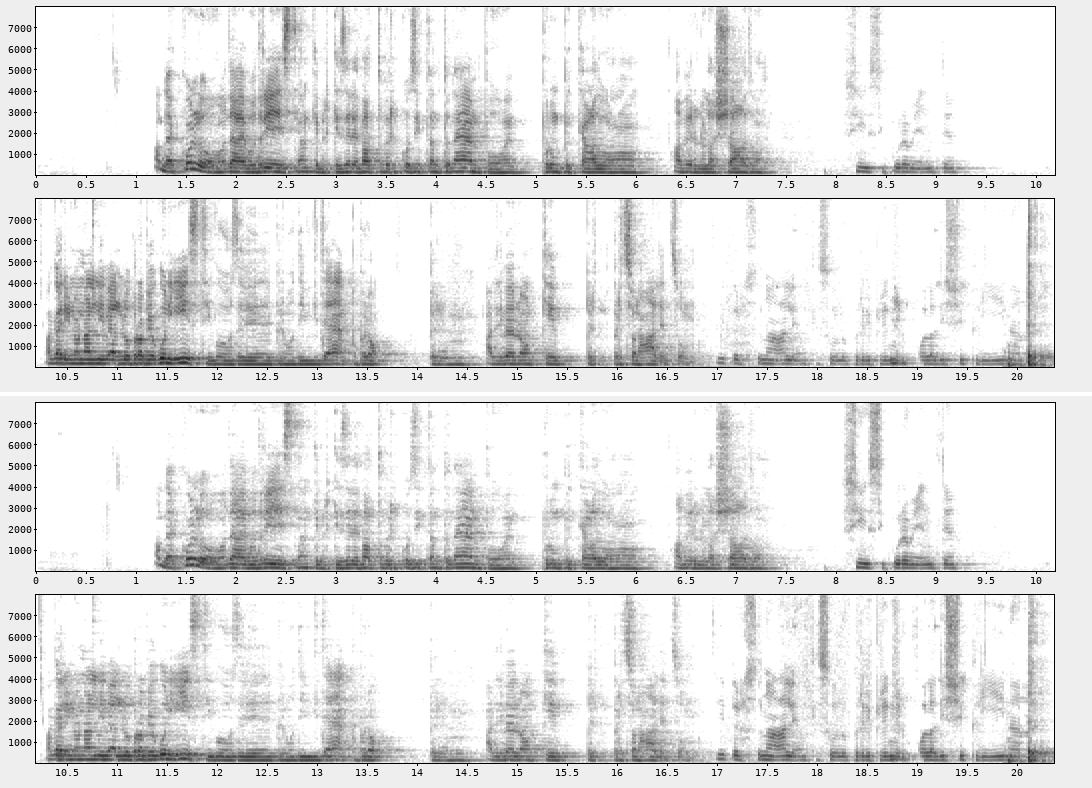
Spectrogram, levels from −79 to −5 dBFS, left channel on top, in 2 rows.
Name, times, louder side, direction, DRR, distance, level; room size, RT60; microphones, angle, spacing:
voice 1, 1.2-7.3 10.3-13.6 14.1-16.8 18.7-18.9 20.1-20.2, left 2 dB, 65° left, 1.0 m, -28 dB
voice 2, 8.1-9.3 10.4-10.5 17.0-20.0, right 5 dB, 30° right, 0.3 m, -35 dB
26.0 x 9.7 x 2.4 m
head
